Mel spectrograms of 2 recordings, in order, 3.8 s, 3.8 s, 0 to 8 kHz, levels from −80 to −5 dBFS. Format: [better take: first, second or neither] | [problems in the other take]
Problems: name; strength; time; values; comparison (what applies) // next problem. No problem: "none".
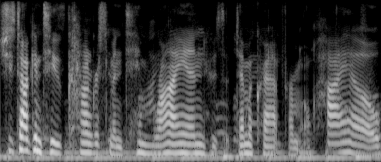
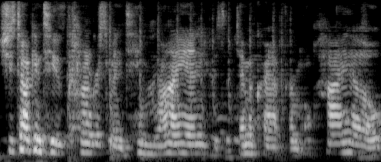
first | noise reduction (classical method WPE with log-MMSE)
